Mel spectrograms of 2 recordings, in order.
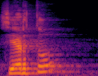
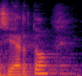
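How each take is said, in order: First: The pitch rises at the end. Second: The pitch falls at the end. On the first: The speaker is checking something they are nearly sure of. "para comprobar algo" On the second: The speaker is being ironic and expects no answer. "para expresar ironía"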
